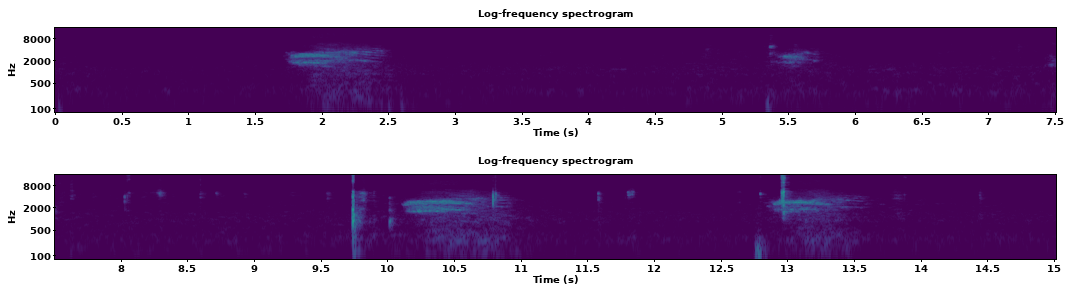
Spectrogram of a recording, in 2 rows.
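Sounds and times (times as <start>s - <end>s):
harsh bird call: 1.8s - 2.5s, 10.1s - 10.8s, 12.8s - 13.6s.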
